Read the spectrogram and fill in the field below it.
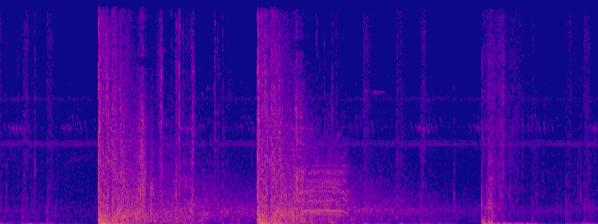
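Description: A rifle fires loudly and echoes.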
